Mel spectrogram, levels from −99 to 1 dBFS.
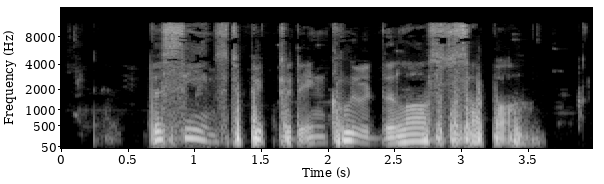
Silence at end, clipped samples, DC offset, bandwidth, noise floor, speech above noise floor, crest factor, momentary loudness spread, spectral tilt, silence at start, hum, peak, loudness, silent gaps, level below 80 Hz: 0.4 s; under 0.1%; under 0.1%; 11.5 kHz; -61 dBFS; 37 dB; 20 dB; 6 LU; -6 dB/octave; 0.7 s; none; -4 dBFS; -25 LUFS; none; -58 dBFS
